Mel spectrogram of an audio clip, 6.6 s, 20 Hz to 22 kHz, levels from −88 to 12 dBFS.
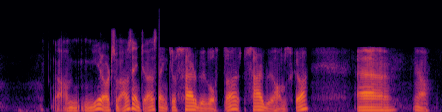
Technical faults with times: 2.32-2.38 handover gap
2.38-6.63 fallback to narrowband

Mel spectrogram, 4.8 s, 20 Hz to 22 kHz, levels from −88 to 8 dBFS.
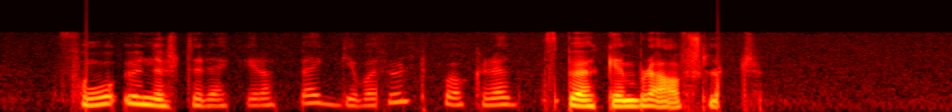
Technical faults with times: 0.43 dropped buffer (overrun)
0.94-2.92 automatic gain rising
1.88 dropped buffer (overrun)
2.73 dropped buffer (overrun)
3.58 dropped buffer (overrun)

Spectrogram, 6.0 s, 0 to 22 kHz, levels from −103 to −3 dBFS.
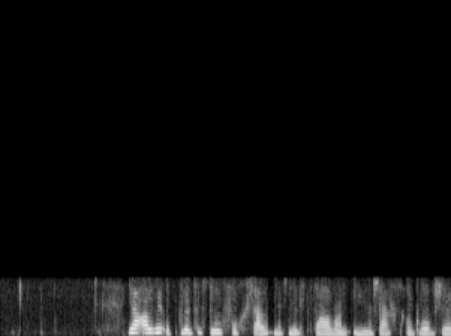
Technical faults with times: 0.00-6.02 tandem speech coding

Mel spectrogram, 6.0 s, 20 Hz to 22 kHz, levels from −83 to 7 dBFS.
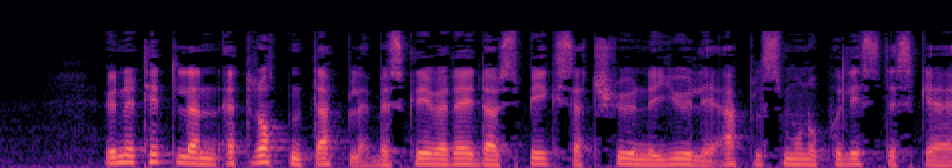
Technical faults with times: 0.00-5.95 MP3 compression
1.94-1.97 pre-echo

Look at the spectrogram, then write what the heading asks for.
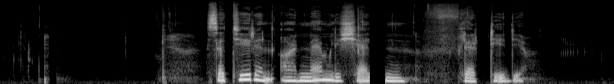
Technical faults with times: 0.49-0.57 digital broadcast dropout
3.69-3.86 digital broadcast dropout

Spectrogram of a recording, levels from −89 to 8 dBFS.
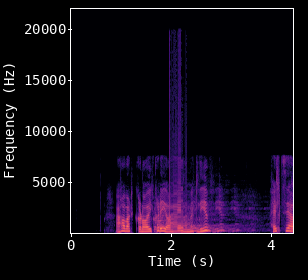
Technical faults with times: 1.58-4.44 feedback echo between two devices
1.97-2.31 robotic sound from repeated short buffers

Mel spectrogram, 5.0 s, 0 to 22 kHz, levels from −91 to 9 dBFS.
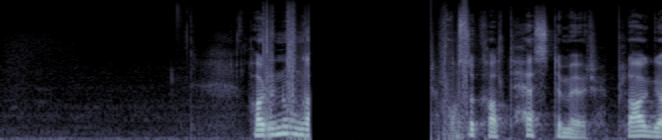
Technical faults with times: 1.97-3.50 intermittent contact

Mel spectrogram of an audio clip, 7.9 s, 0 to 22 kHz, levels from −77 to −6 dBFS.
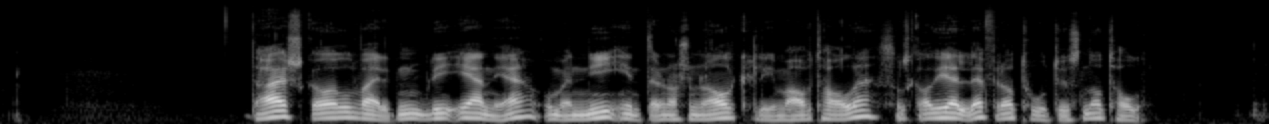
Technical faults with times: none

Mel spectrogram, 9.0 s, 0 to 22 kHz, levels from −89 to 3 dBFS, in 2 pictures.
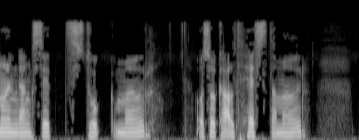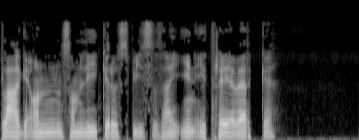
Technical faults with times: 0.00-8.98 transcoding between lossy codecs

